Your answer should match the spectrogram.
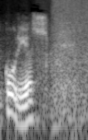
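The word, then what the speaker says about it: κύριος: es curios curios Ah se lee quirios pero se pronuncia curios que significa señor dueño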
